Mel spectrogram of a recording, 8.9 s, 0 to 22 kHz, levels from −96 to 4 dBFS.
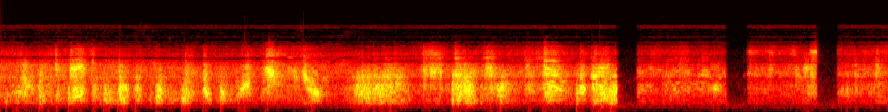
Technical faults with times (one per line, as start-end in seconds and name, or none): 0.67-8.37 clock slip clicks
